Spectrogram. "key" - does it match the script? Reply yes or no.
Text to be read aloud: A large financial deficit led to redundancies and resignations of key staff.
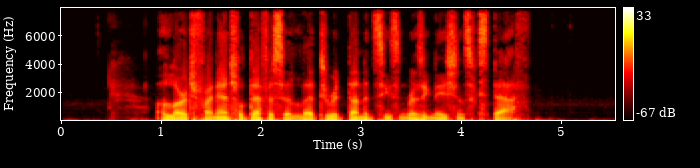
no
